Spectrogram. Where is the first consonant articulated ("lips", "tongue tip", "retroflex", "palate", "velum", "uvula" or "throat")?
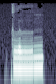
velum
